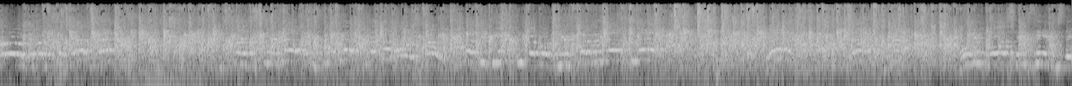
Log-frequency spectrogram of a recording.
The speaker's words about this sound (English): Stand up now. Put your hands together and welcome Mr. Brian Kane.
